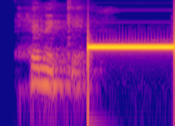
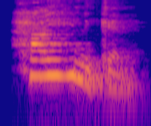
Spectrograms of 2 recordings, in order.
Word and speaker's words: Heineken: I know majority of people in Nigeria say hen. And you are one of them. Do you say henkin? No. Dr. Okay, that word is not hen. The word is pronounced as hinekin.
